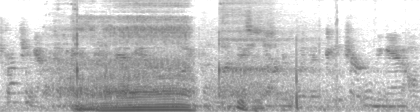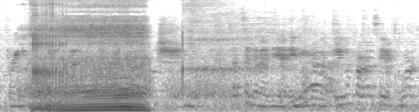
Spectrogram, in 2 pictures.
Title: Snoring mom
